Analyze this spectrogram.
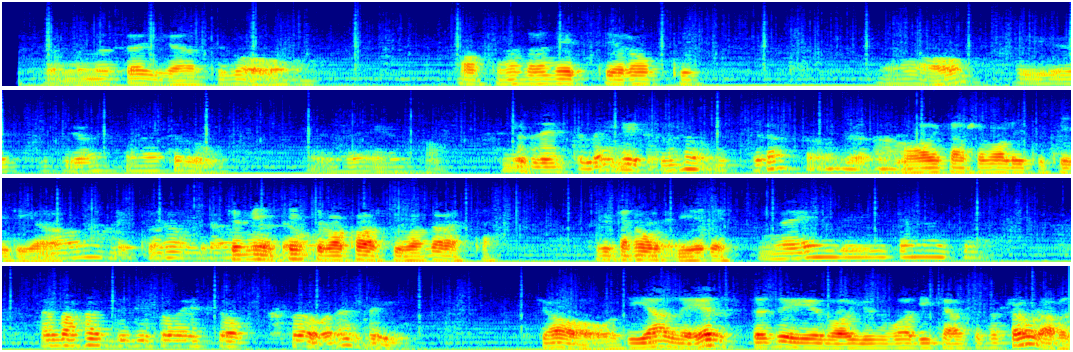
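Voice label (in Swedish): Värö, Swedish dialect; svenska sagor; Folkminnen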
